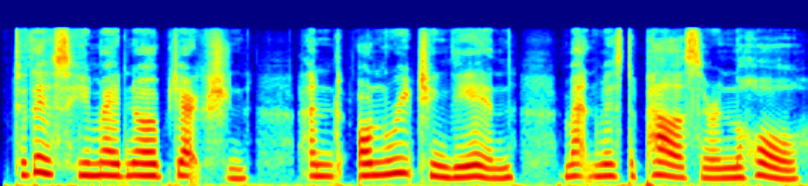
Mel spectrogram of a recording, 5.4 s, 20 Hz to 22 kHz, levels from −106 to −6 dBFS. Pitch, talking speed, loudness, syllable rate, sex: 240 Hz, 190 wpm, -17 LUFS, 5.0 syllables/s, female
